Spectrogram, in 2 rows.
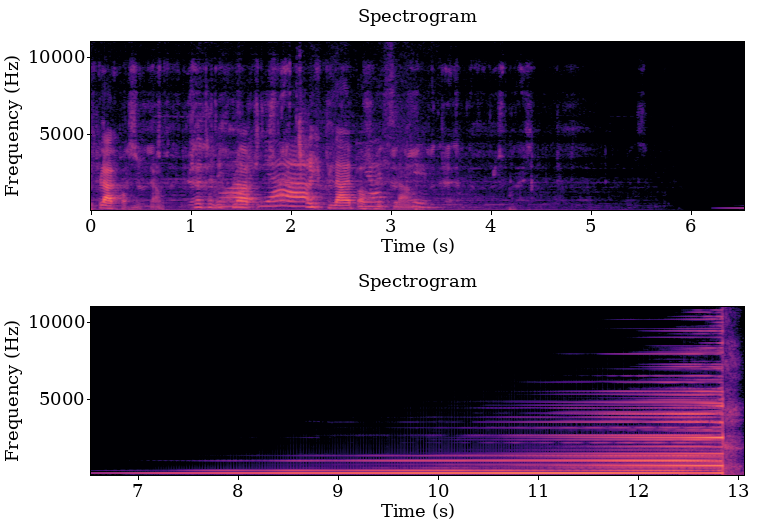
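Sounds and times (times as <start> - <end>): synthesized drone tone: 6.4 - 12.9.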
